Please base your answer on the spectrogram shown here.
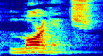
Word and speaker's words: mortgage: buy a house so which letter is silent here it's the T the first syllable is more and the second is gitch so mortgage number 27 is this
